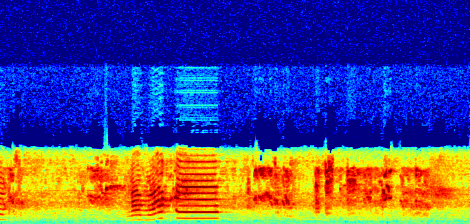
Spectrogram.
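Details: Cockatoo heard on a recording used to train a cockatoo to speak quickly and chatter: rough chattering noise, then one loud rising squawk flattening into a steady held tone, more chatter after.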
